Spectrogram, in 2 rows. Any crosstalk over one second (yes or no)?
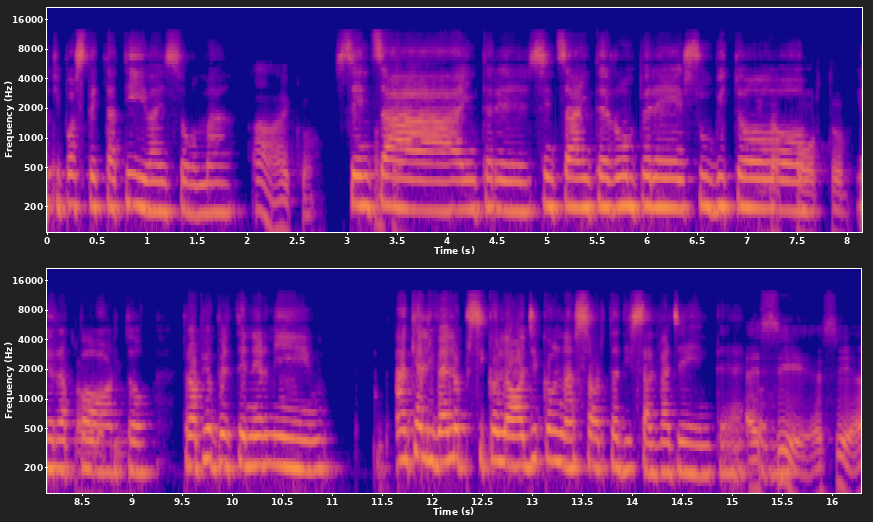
yes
